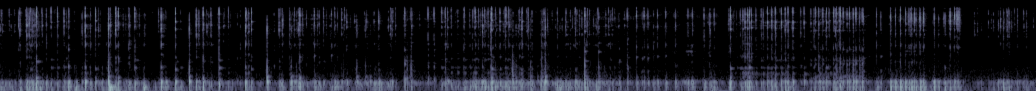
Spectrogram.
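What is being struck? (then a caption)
Woven metal mesh microphone grille scratched and tapped with long nails. Long acrylic nails decorated with charms scratch and tap across a hollow woven metal mesh microphone head with no cover. The result is a dense, continuous run of quick scratchy taps and clicks, heavy in a low rumbling band with a faint bright hiss above, each tap dying away almost instantly.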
